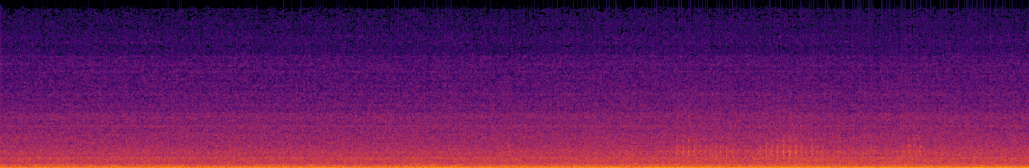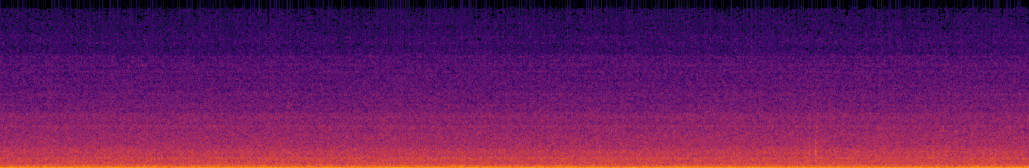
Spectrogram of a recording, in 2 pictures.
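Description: Jet engines roar steadily, growing louder as a plane speeds down a runway.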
